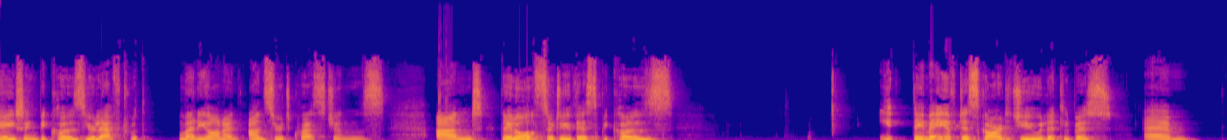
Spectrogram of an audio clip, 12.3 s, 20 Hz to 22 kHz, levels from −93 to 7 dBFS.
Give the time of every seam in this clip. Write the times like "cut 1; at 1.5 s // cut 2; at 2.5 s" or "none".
cut 1; at 1.8 s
